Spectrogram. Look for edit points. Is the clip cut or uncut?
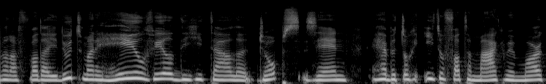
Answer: cut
